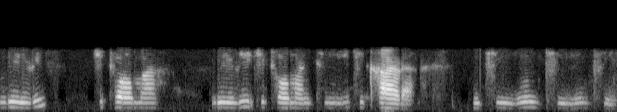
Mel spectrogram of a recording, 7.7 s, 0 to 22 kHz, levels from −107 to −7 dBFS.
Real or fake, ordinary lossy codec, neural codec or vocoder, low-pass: fake; Opus, 24 kbps; vocoder, 44.1 kHz, 80 mel bands, Vocos; 3.6 kHz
